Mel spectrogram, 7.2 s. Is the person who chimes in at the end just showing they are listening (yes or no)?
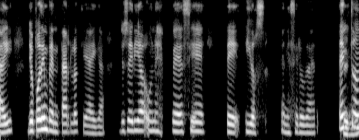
yes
